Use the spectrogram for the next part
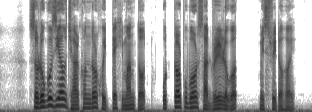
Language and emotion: Assamese, neutral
